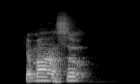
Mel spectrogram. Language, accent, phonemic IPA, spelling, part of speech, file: French, Canada, /kɔ.mɑ̃ sa/, comment ça, phrase, LL-Q150 (fra)-comment ça.wav
- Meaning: what do you mean? how do you mean? say what? how so?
